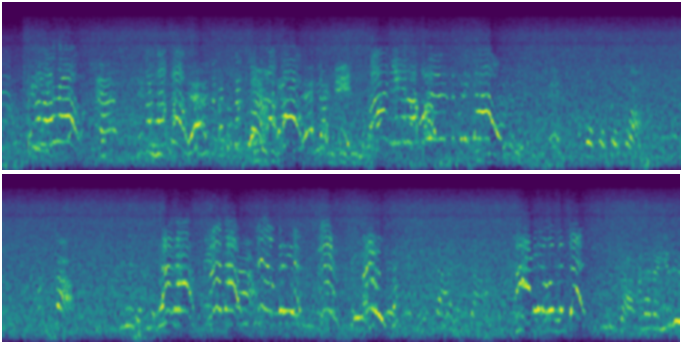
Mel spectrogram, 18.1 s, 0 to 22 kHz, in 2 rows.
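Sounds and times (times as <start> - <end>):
water rushing over weir: 0.0 - 18.0.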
